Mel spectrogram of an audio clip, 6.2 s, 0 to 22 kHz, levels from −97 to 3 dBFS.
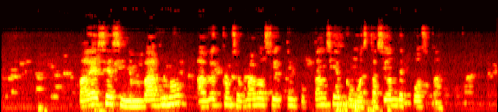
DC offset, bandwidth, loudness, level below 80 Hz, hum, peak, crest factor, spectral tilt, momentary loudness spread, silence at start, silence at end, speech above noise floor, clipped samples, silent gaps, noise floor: under 0.1%; 9.6 kHz; -18 LUFS; -40 dBFS; none; -2 dBFS; 18 dB; -5.5 dB/octave; 18 LU; 0.1 s; 0.3 s; 21 dB; under 0.1%; none; -38 dBFS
